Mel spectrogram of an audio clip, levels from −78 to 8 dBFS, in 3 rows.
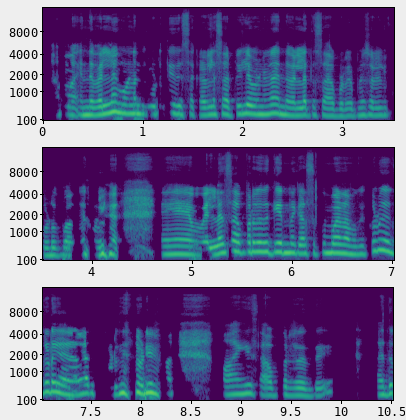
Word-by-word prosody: ஆமா, 210 -1 -7
இந்த 205 0 +3
வெல்லம் 265 +6 +5
கொண்டு 240 -1 +1
வந்து 230 -1 -2
குடுத்து 240 +3 -9
"இது 230 - -1
சா 215 - -9
கடல 210 +2 -1
சாப்ட்டீல்ல! 230 +3 0
உடனே 225 +3 +1
இந்த 205 -2 0
வெல்லத்த 205 +1 -1
சாப்பிடு." 185 -1 -5
அப்டின்னு 200 +3 -8
சொல்லிட்டு 200 +1 -7
குடுப்பாங்க 200 0 -4
அதுபோல. 220 +1 0 0.5
ஆ - - -1 0.4
வெல்லம் 230 +7 +4
சாப்டுறதுக்கு 285 -1 +4
என்ன 260 0 +2
கசக்குமா 255 +2 +1
நமக்கு? 225 -1 -2
"குடுங்க 320 0 +2
குடுங்க 285 -5 +4
நல்லா 225 +4 +1
இருக்கும், 240 - -14
குடுங்க" 245 0 +2
அப்டின்னு 250 -2 +4 0.6
வாங்கி 230 +3 -1
சாப்டுறது. 195 -2 -5 0.6
அது 240 +3 -1
225 Hz, 190 wpm, -23 LUFS, 200-250 Hz, 0.6 s, வெல்லம்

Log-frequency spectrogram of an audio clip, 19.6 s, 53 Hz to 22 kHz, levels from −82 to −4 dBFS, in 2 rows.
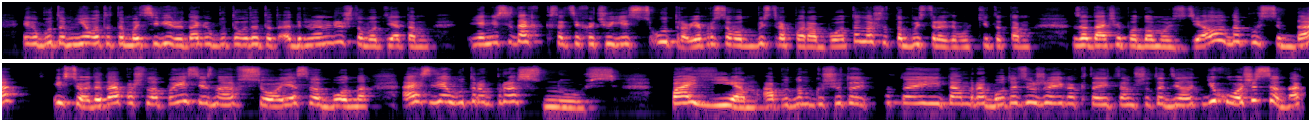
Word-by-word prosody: и 275 - -4
как 275 - -1
будто 285 +2 -2
мне 265 +4 +1
вот 280 0 +2
это 265 -1 -1
мотивирует, 240 0 +1
да, 250 +1 +2
как 260 -1 -5
будто 250 +2 -6
вот 245 +1 +2
этот 240 -2 -1
адреналин 255 +7 -2
что 320 -6 -3
вот 215 -1 -4
я 220 -1 +1
там 205 -2 -4 0.3
Я 260 +2 -1
не 280 - -2
всегда 330 +2 +3
кстати 275 -5 -5
хочу 270 +1 -4
есть 265 0 -1
утром, 335 0 -1
я 220 - +4
просто 260 +1 -2
вот 225 -1 +1
быстро 240 0 -2
поработала, 210 - -1
что-то 300 -7 -2
быстро 245 -1 -2
это 200 0 -4
какие-то 205 +2 -9
там 200 -1 -6 0.3
задачи 230 0 +4
по 230 -2 -2
дому 210 -2 -1
сделала, 215 - 0
допустим, 305 -9 -4
да, 255 - +4 0.3
и 345 - +2
всё 315 -9 +3
тогда 270 +8 +7
пошла 320 -2 -2
поесть, 340 +6 -1
я 320 - -1
знаю- 280 -1 -2
всё 265 -4 +3
я 275 +4 +3
свободна. 235 -6 +1 0.2
А - - +5
если 360 -1 +1
я 370 -1 +3
утром 350 +1 -3
проснусь, 225 - -2 0.4
поем, 265 -10 +5
а 240 - +2
потом 265 +3 -6
к 290 - -7
что-то 320 +2 -3 0.4
и 315 -1 0
там 305 0 0
работать 310 +3 -1
уже 335 -1 +1
и - - -2
как-то 300 -2 -2
там 275 -1 -3
что-то 285 +3 -5
делать 265 +3 -1
не 395 - +5
хочется, 410 +3 +4
да. - - +2
270 Hz, 220 wpm, -22 LUFS, 235-320 Hz, 0.4 s, тогда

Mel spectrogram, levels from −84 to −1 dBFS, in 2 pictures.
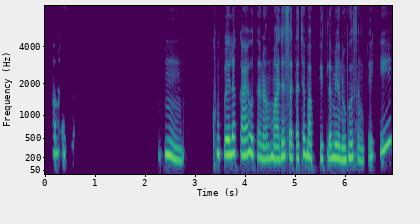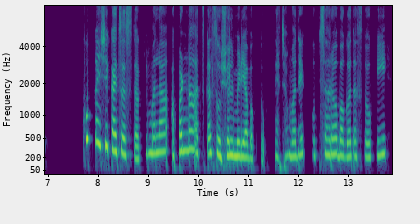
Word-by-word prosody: हां, 255 - -6
हां, 245 - -10
हां. 390 - -36 1.7
हं, 240 +3 -5
हं. 185 -9 -1 0.6
खूप 255 -2 -6
वेळेला 240 +1 +4
काय 235 0 0
होतं 245 -6 -2
ना, 180 -1 -3
माझ्या 185 +1 0
स्वतःच्या 205 +2 -3
बाबतीतला 190 -4 -4
मी 200 0 +1
अनुभव 180 +2 0
सांगते, 170 +4 -9
की 305 - -4 0.8
खूप - - +4
काही 430 -3 +5
शिकायचं 300 -8 +5
असतं, 235 -6 -1
की 180 +8 -11
मला 275 +2 +3
आपण 280 +5 +2
ना, 320 +1 +3
आजकाल 255 0 -1
सोशल 230 -1 +4
मीडिया 215 -1 +5
बघतो. 180 -2 -8 0.2
त्याच्यामध्ये 220 +2 -2 0.2
खूप 225 -1 -13
सारं 245 -1 +1
बघत 220 -1 0
असतो. 210 -1 -4
की 225 +4 -2
230 Hz, 150 wpm, -24 LUFS, 205-255 Hz, 1.7 s, काही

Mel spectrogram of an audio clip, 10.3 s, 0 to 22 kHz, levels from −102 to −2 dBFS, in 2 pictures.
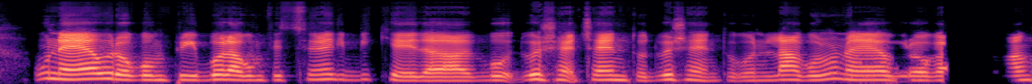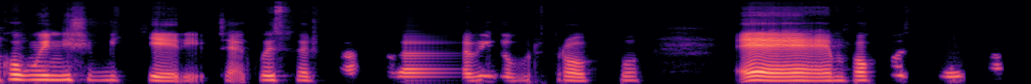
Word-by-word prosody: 1€ 245 -2 +7
compri, 205 -1 -2
boh, 225 - -1
la 215 -2 +5
confezione 200 +4 -5
di 225 - -9
bicchieri 205 -3 -3
da, 175 0 +2
boh, 195 +2 -6
duece 215 -2 -1
cento, 205 -3 0
200 200 -4 -5
con 180 +1 -12
là 215 +2 +2
con 200 0 -5
1€ 205 -5 0
ca 195 - -2 0.3
manco 210 +3 -4
15 215 -1 -7
bicchieri. 190 -3 -9
Cioè - - -16
questo 200 -1 -11
è - - -8
il 180 - -35
fatto, 180 +1 -15
capito, 175 0 -13
purtroppo. 185 0 -15 0.4
È 180 -2 +1
un 180 - -15
po' 195 +1 -9
costosa. 185 - -19
195 Hz, 180 wpm, -24 LUFS, 180-215 Hz, 0.4 s, 1€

